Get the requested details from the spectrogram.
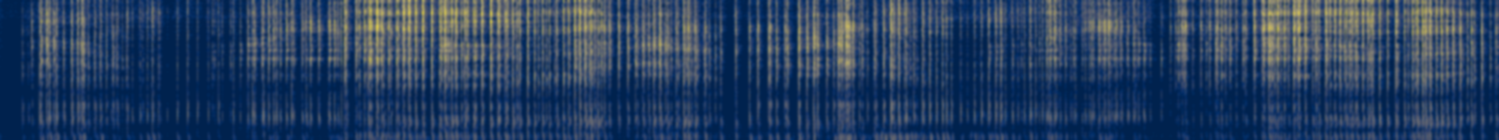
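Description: Two green plastic stick tools tap rapidly on the sides of a small, hollow, clear plastic cassette tape case. The result is dense bursts of light, bright, clicky taps with almost no ring, broken by brief pauses.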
